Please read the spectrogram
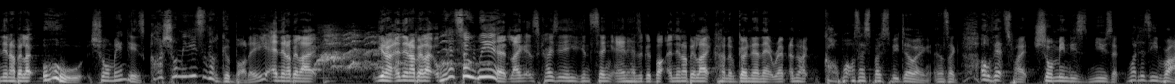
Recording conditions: live audience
